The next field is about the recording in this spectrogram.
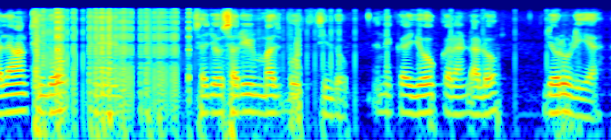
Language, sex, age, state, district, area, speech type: Sindhi, male, 60+, Gujarat, Kutch, urban, spontaneous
